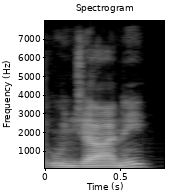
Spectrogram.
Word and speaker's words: Unjani: to continue with your conversation, you can say Unjani, which means how are you? Unjani. This is how you spell it correctly, so you don't sound like you're trying to do something that you don't know.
